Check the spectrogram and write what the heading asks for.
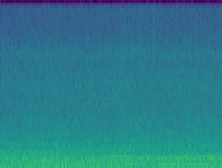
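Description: Swollen, muddy river rushing through rapids: a steady, even rush of water.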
